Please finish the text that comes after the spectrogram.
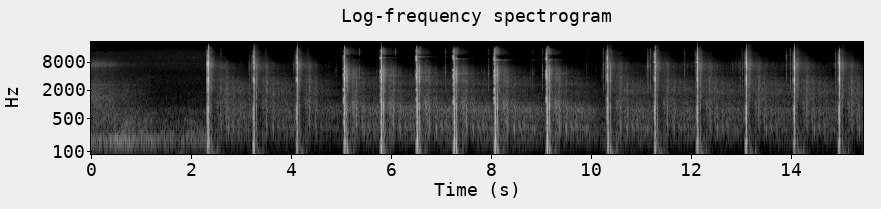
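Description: A CZ Shadow 2 Compact pistol fires about fifteen sharp shots, first spaced about a second apart and then at a quicker, steady pace, each crack loud and close with a brief echo between.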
